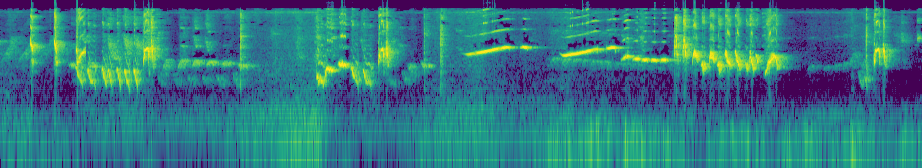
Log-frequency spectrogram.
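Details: Loud, varied singing from a white-rumped shama, meant to prompt a silent shama to respond in song. Rapid chattering bursts alternate with long pure rising whistles, buzzy trills and sharp clicking notes, with brief pauses between phrases.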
